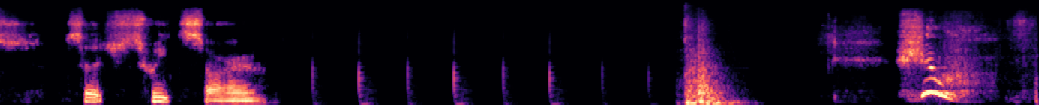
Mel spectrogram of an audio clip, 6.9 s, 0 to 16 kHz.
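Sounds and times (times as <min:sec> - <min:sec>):
speech: 0:00.0 - 0:01.9
sharp knocks: 0:02.1 - 0:05.0
door swinging shut with a loud heavy thud: 0:04.5 - 0:05.1.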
